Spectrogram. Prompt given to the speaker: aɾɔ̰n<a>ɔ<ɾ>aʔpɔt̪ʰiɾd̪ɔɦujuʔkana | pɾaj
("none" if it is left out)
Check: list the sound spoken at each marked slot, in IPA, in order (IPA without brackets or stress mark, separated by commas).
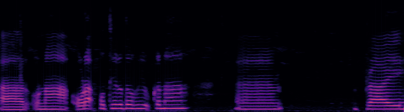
a, ɽ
